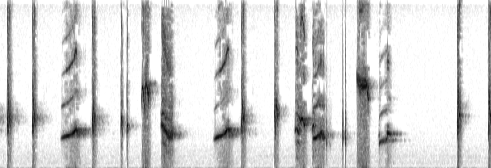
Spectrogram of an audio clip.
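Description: Common redstart singing short, high, slurred phrases and thin chirps in quick bursts, broken by sharp ticking clicks.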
